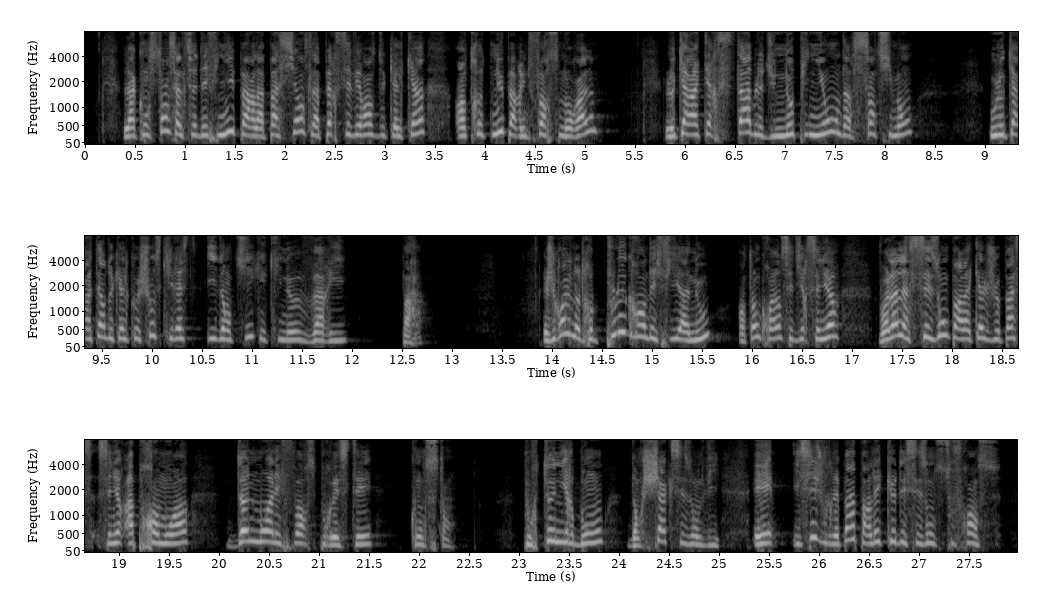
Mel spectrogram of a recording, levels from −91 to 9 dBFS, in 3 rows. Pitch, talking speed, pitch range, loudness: 255 Hz, 195 wpm, 230-285 Hz, -31 LUFS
